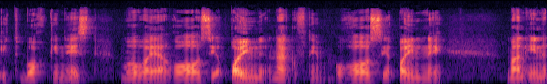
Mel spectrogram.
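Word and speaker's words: غاسقين: قاف که استعلا هست فکر میکنن که در حالت کسره بودن همی استعلا بر این تلفظ می شود، یعنی غاسقین می شود گفته، همین خیلی تلفظ میکنن غاسقین. این خطا است، بلکه غاسقین تونک خونده می شود قاف.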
